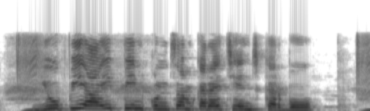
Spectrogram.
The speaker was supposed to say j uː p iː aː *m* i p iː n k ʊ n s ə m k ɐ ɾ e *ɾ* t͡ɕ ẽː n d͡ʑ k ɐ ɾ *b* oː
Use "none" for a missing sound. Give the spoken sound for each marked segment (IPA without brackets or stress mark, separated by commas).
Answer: none, none, b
